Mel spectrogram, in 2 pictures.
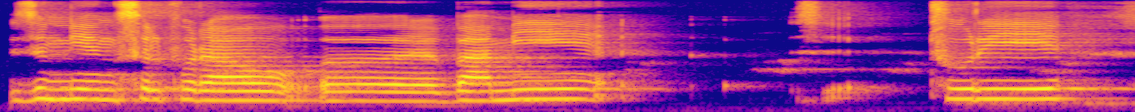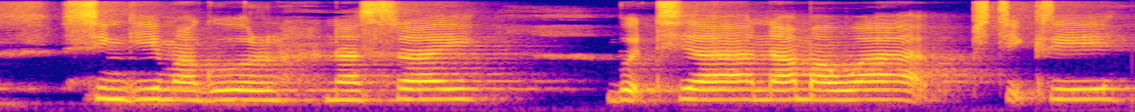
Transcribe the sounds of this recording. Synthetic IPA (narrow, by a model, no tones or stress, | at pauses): zɯŋniɯŋsɯlpʰɯɾaw | bami | tʰuɾi | siŋɡimaɡuɾnasɾaj | bɯt̚tʰijanamawapʰi̥tʰikʰɾi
